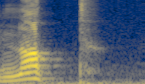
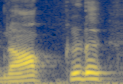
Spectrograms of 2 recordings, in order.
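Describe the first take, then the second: First: The word ends with a t, one syllable. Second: The ending is an extra syllable. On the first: The speaker calls it right. "you say knocked. You have to end with t. It is one syllable" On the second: The speaker calls it wrong. "You don't say knocked"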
